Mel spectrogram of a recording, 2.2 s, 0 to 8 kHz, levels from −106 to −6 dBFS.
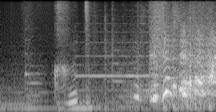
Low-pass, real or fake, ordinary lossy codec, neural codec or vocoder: none; fake; none; codec, 16 kHz, 0.5 kbps, X-Codec, HuBERT features, trained on balanced general audio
